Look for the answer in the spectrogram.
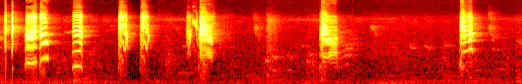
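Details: Long-tailed shrike lure song: a burst of harsh, scratchy chattering notes at the start, followed by a few isolated rasping squawks separated by silent gaps.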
